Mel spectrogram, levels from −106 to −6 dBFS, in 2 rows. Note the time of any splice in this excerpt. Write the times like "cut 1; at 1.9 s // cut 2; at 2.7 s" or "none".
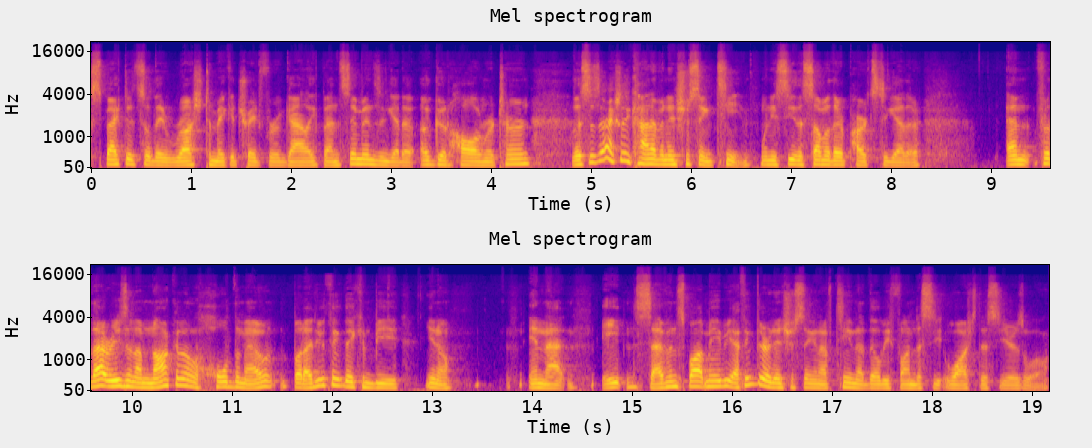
cut 1; at 4.8 s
